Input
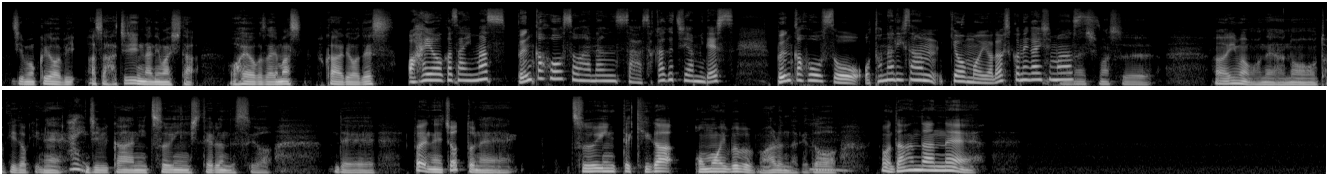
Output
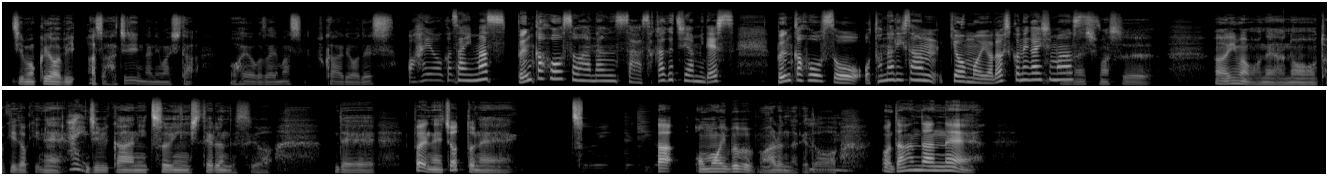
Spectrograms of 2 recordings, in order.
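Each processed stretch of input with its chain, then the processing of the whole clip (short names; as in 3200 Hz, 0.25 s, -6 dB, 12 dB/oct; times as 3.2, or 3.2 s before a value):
0.93–4.51 ripple EQ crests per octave 0.93, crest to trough 6 dB + compressor 16:1, threshold -30 dBFS
15.54–16.08 sample leveller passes 1 + high shelf 3200 Hz -11.5 dB + ensemble effect
19.05–19.82 air absorption 58 m + compressor, threshold -34 dBFS + resonator 110 Hz, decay 0.3 s, mix 100%
21.28–22.08 LPF 7400 Hz 24 dB/oct + negative-ratio compressor -31 dBFS
whole clip: weighting filter ITU-R 468; expander -48 dBFS; high shelf 7500 Hz +6.5 dB; gain -3 dB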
